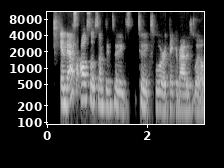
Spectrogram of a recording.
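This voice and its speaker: A woman speaks with an Alabama accent. Her pitch is fairly low. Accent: US Southern (Alabama). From Alabama, Monroeville (rural). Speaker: advocacy organizer. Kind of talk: online teach-in presentation.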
